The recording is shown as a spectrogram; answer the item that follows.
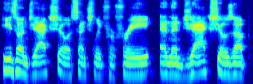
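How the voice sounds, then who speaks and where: Male moderator, low register, loose conversational delivery, feels his way into questions with repeated words. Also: steady tone, unhurried, bright, forceful tone. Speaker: panel moderator. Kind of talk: casual panel discussion of old-time radio.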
